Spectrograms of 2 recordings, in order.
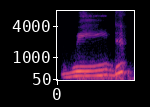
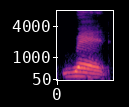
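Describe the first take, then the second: First: The vowel is long, like in 'seed'. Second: The vowel is short, like in 'bed'. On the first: It is the present tense. "I like to read the newspaper" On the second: It is the past tense. "I read the book, parts of the book yesterday"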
